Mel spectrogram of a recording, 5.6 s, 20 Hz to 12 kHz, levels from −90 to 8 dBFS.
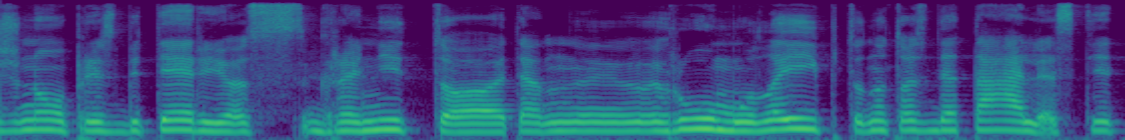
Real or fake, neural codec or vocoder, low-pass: real; none; 10.8 kHz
